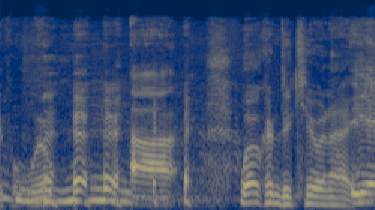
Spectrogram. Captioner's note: laughter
